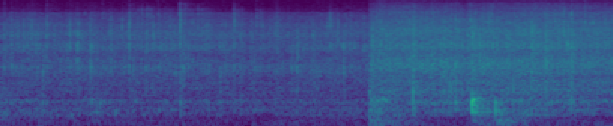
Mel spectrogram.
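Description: Spring onions sauté briefly in a pan, a soft steady sizzle that grows louder halfway through as more hits the hot fat, with faint stirring clinks.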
